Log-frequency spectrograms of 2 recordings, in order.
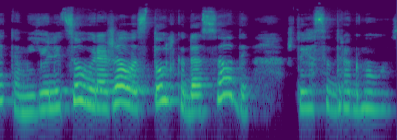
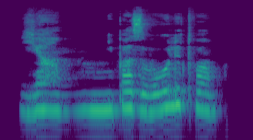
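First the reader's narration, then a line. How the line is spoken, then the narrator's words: Horrified whisper. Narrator (Russian): прошептала я в тихом ужасе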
